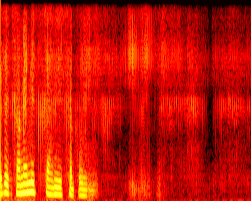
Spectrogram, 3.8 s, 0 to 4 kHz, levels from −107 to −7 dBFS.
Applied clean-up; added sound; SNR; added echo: neural separator model SepFormer WHAM!.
